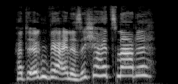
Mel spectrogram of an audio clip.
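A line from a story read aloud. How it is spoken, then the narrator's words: Startlingly loud voice. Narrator (German): Ihre Stimme war laut genug, dass alle um uns herum zusammenzuckten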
